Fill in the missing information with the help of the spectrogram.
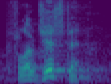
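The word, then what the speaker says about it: phlogiston: that made up everything called flogistan, spelled with a ph, the essence of all being.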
